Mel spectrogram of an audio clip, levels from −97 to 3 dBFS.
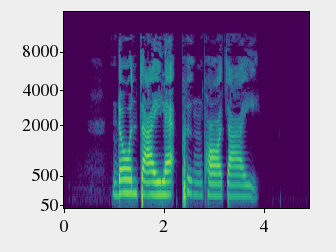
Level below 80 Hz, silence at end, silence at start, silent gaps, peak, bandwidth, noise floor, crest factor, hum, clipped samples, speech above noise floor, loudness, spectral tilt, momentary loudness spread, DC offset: -48 dBFS; 1.15 s; 1 s; none; -2 dBFS; 11 kHz; under -90 dBFS; 18 dB; none; under 0.1%; over 73 dB; -17 LUFS; -5.5 dB/octave; 15 LU; under 0.1%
